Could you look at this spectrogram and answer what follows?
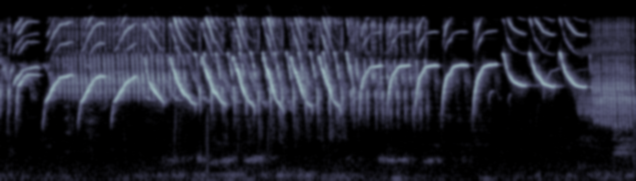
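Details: Canary duel song used for training competition birds: loud curved whistles repeated several times a second in a long roll, ending in a soft hiss.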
